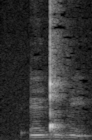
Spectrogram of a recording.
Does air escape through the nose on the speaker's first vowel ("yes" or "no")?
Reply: yes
